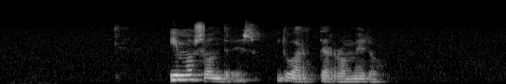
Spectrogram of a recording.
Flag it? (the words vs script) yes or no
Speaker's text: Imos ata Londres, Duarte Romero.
yes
